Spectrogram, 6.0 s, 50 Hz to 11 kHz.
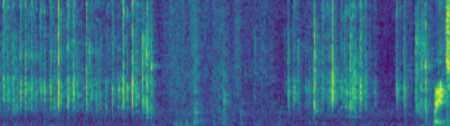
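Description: Fast typing on a 60% mechanical keyboard with Cherry MX Black switches in an aluminum case: dense runs of crisp key clacks, easing off for about two seconds in the middle.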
